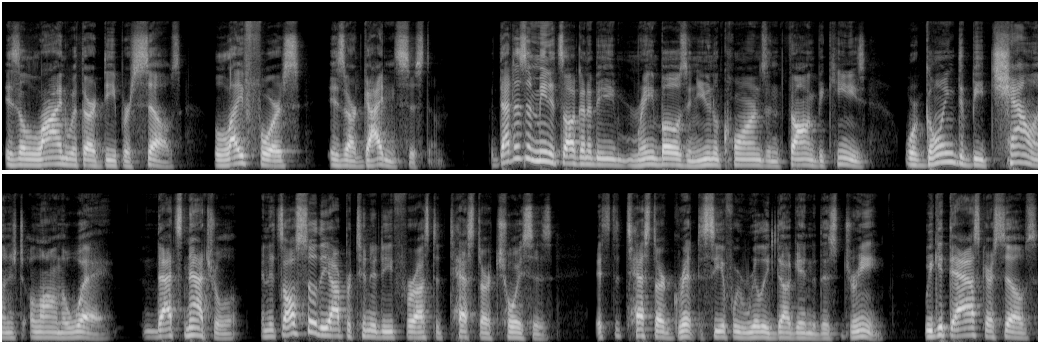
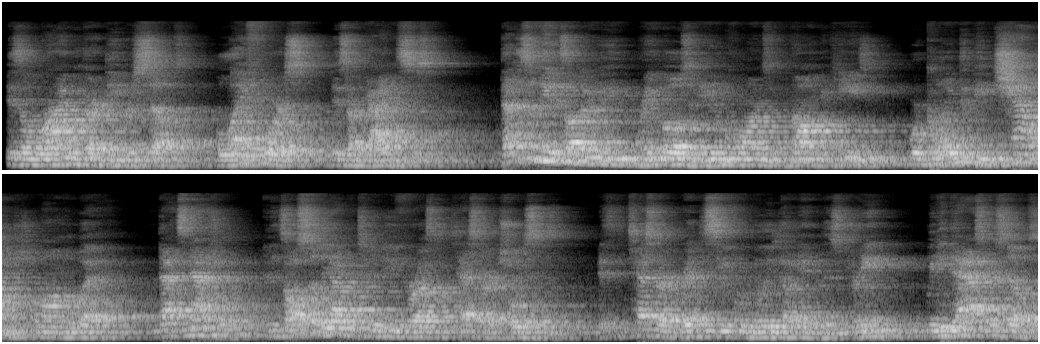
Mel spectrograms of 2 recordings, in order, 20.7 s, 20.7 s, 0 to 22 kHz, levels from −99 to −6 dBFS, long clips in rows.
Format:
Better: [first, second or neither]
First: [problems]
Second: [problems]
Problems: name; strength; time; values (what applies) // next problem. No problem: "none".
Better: first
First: none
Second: room echo; strong; dies away in 1.8 s // off-mic speech; far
